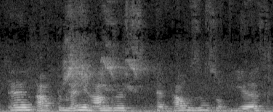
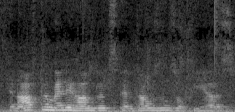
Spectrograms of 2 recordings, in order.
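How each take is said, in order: No difference in how they are said.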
